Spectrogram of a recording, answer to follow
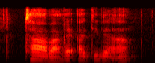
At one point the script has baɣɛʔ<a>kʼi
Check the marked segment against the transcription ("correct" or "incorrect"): correct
